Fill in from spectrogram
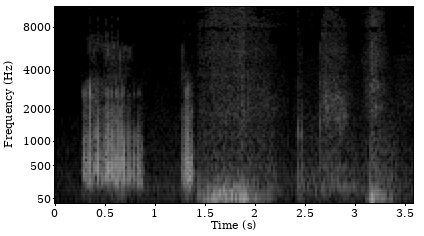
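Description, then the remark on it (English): A voice does a celebrity fart impression, blowing a series of wet, buzzy mouth-fart noises: one long sputtering raspberry, then several shorter bursts of varying length, with no words spoken. “and she's killing with her celebrity fart impressions, which I did used to do.”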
